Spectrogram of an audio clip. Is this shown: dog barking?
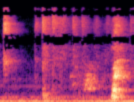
yes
